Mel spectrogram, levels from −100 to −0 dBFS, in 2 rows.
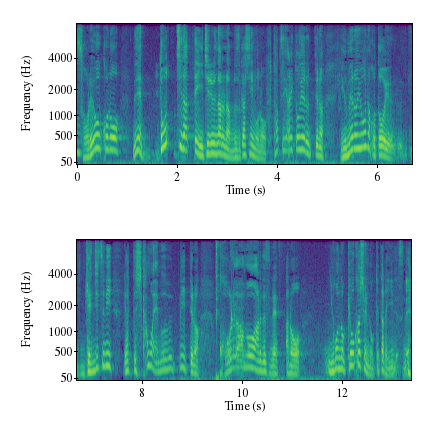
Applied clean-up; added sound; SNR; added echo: neural mask model Resemble Enhance denoiser.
